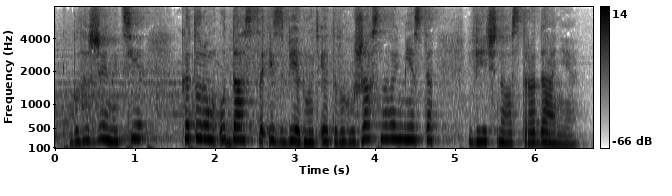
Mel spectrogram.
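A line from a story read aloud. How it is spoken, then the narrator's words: Frightened trembling voice. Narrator (Russian): Она побледнела и дрожащим голосом сказала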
